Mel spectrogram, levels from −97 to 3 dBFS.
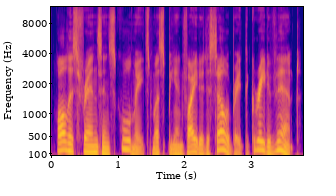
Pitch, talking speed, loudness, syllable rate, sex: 130 Hz, 205 wpm, -16 LUFS, 5.9 syllables/s, male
